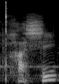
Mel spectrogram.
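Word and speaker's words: 箸: In Japanese, chopsticks and bridge is both pronounced hashi.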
